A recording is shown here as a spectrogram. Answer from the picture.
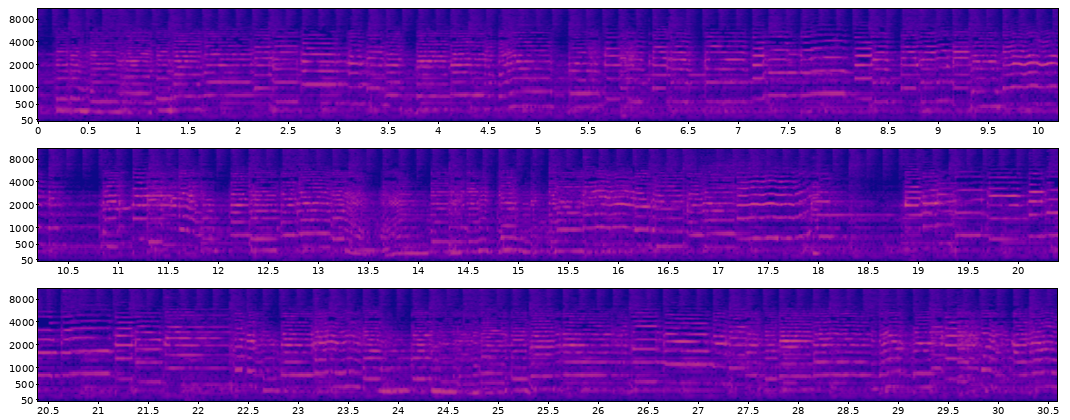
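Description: Electric guitar played continuously in practice, with notes bent and sliding in pitch about halfway through.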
